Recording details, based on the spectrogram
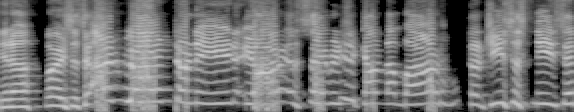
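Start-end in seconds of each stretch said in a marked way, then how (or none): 0.9-5.8 heavy, thick, put-on Indian accent, pitched up. Imitating a man who sounds like he's ripping off your grandma, thick Indian accent. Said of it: "a much thicker Indian accent".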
